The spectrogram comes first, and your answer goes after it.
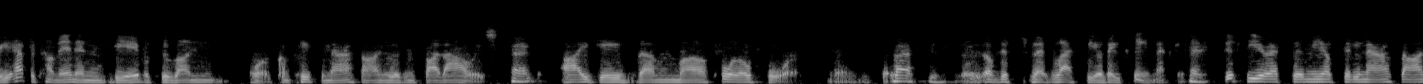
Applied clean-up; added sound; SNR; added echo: neural mask model Resemble Enhance denoiser.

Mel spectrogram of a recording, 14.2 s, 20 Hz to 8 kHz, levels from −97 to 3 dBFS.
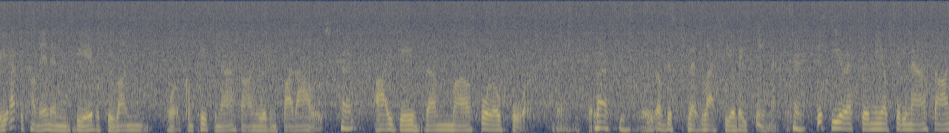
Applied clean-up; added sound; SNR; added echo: none; Stream; 4 dB; none.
